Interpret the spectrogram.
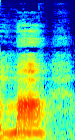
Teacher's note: they use a question particle ma, which bonus fact uses the fifth secret neutral tone.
